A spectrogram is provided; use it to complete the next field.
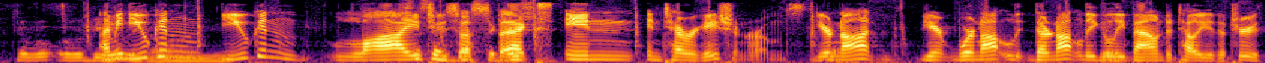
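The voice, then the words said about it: American accent. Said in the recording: “we're saying this from a United States perspective. If you can't tell by our accents”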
